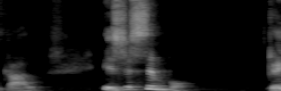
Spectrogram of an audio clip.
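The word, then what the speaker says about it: Qal: The cal, which can either be a K or a Q, either one, pronunciation's the same, is cal, is just simple.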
